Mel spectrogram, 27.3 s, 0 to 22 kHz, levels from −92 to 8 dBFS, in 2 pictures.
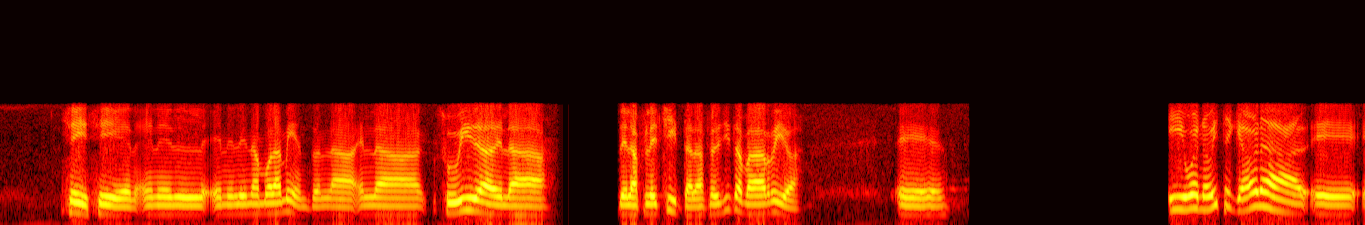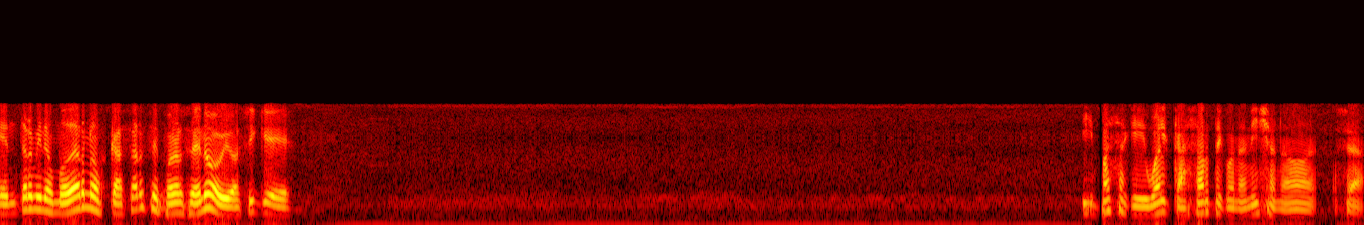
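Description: It's a speech clip with two problems running the whole way through. First, the channels are drifting apart: a clock mismatch of around 50 ppm lets the delay creep to about a millisecond, so in mono you hear a slow flanging sweep. Second, Dialogic VOX ADPCM coding at 32 kbps leaves a phone-like band of 250 Hz to 3.5 kHz, nothing above 3.9 kHz, and a plainly gritty hiss riding the speech.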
